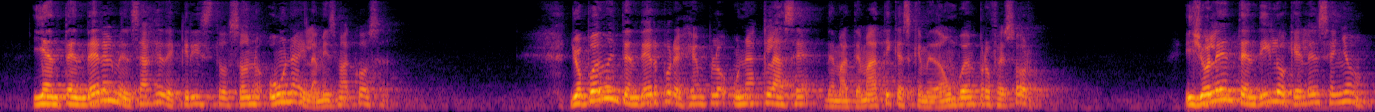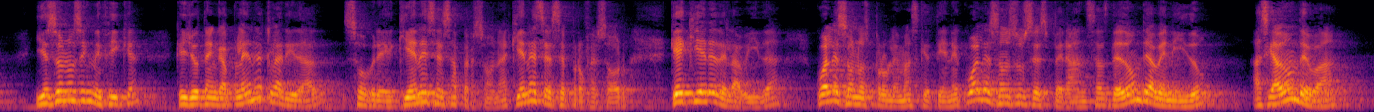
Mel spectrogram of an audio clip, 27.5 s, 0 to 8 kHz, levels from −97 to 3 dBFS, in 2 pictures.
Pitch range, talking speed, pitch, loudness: 115-165 Hz, 165 wpm, 145 Hz, -24 LUFS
